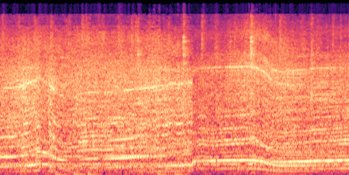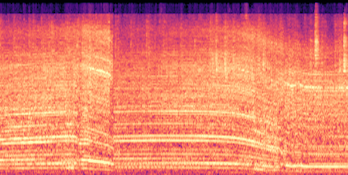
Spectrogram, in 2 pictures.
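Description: Formula X race car engines at a sim Le Mans Grand Prix, a continuous high-pitched wail from several cars that rises and falls with gear shifts and braking, loud and unbroken throughout with no talk.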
